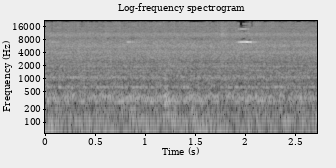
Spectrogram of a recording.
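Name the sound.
Manyosen Doraemon tram running through a residential area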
